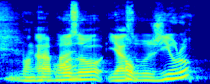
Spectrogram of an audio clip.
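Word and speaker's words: Ozu Yasujirō (小津安二郎): jetzt Achtung, Ozu Yasujirō, ich habe es richtig ausgesprochen, und der hat so Sachen gemacht wie, Moment, ich gucke es extra nach.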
